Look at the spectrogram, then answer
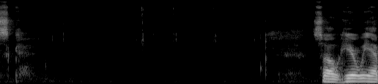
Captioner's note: typing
